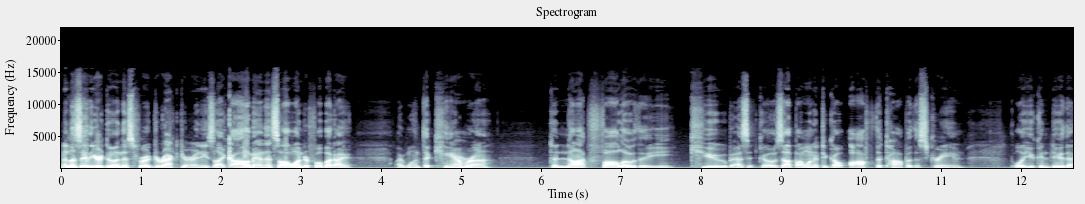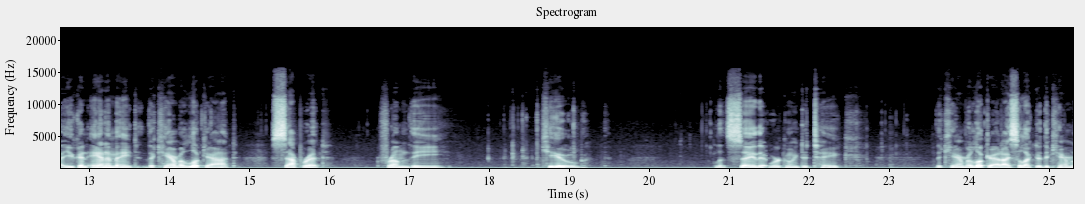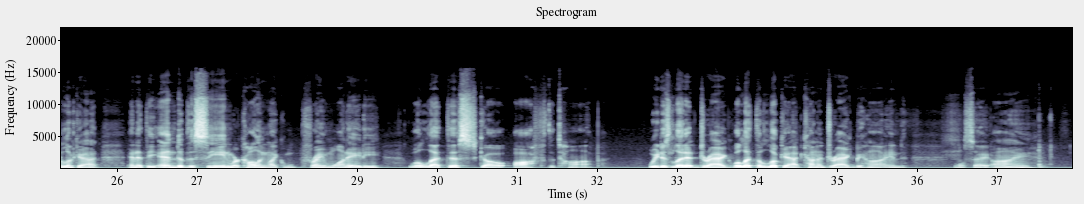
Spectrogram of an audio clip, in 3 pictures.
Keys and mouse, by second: 9.4-20.4 drag, 24.0-24.7 drag, 24.7-26.8 middle drag, 30.5-32.7 drag.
